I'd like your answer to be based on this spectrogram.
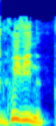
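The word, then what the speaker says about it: Caoimhín: Kayomin. – Alors, ça se prononce Quivin. – Quivin.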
